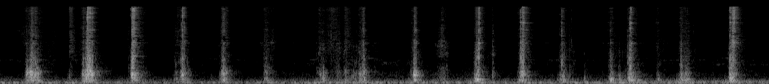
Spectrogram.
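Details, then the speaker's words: AC compressor failed inside (jebol) and can no longer turn, giving sharp, uneven knocks about two to three a second over a low rumble; the whole set needs replacing. "Terjadi lagi, kawan. Kompresor jebol sampai enggak bisa berputar."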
